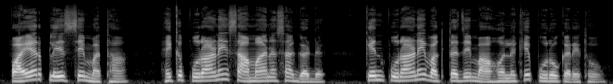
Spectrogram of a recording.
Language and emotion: Sindhi, neutral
